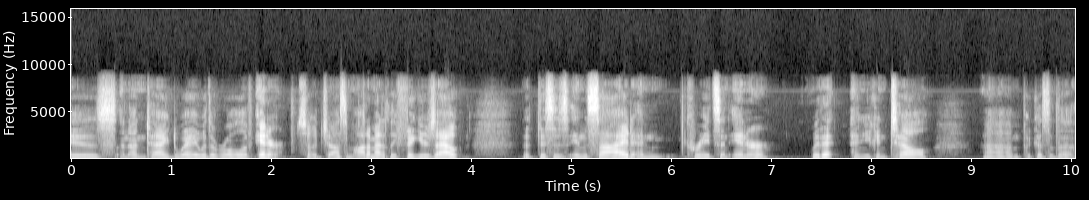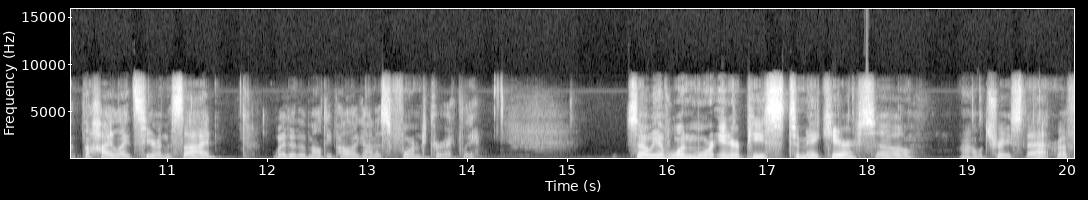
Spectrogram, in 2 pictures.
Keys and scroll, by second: 16.6 a.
